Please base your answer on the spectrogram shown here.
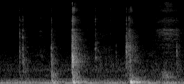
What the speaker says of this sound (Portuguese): Vou conectar esse teclado aqui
